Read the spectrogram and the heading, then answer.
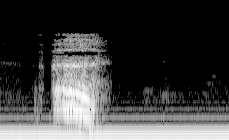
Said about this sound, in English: now I've got a little tickle, so. Does anybody have a mint? A cough drop or anything like that? Anybody have any chewing? No. Okay. Anyway, then you just have to put up with me coughing.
